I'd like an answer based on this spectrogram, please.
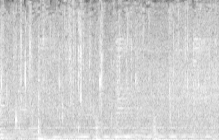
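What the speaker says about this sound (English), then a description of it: "But heavy rain is flooding the cut and soaking the pay." Heavy rain falls on a flooded gold mining cut, a close, dense patter of drops with a low rumbling machinery drone underneath.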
